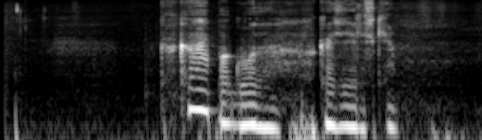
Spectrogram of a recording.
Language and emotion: Russian, sad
